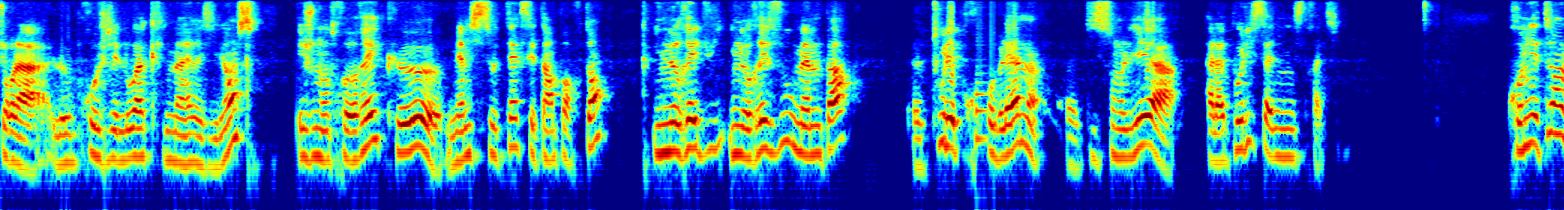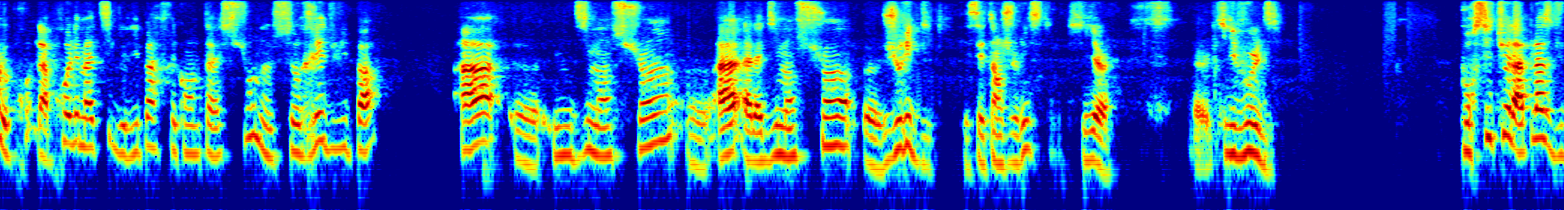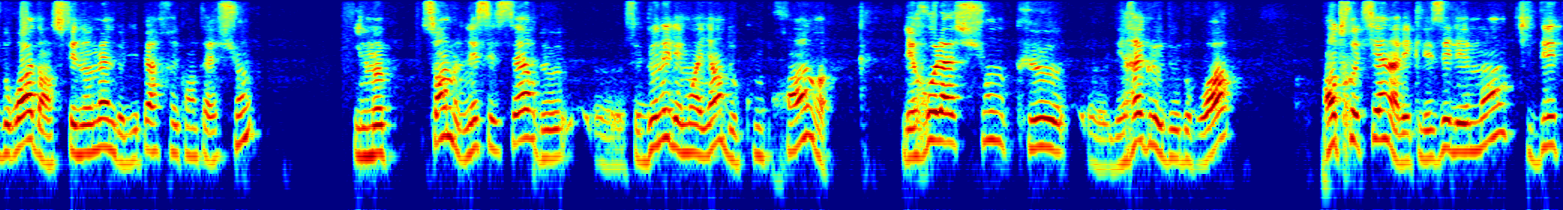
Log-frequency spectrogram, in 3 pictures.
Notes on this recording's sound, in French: Enregistré sur zoom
